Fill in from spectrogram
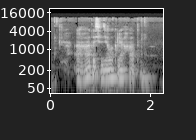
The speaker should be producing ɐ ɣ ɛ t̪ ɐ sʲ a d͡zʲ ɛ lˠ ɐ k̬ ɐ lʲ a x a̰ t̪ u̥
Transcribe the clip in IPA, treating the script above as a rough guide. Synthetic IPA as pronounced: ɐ ɣ a t̪ ɐ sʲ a d͡zʲ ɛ lˠ ɐ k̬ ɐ lʲ a x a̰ t̪ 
